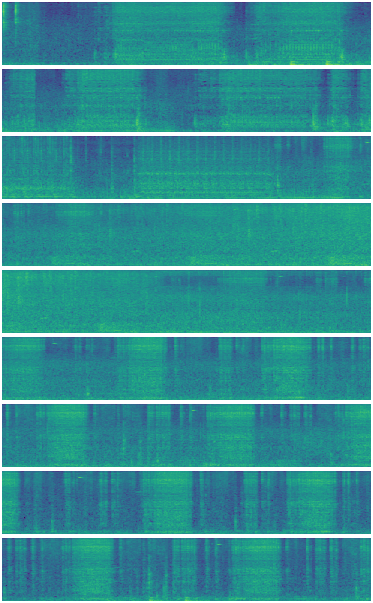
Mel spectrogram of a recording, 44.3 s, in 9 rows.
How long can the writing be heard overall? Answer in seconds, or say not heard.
3 s.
